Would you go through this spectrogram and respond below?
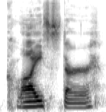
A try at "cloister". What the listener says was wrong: You again, like it's the one that one you hung on the last syllable. Ter. Cloister.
